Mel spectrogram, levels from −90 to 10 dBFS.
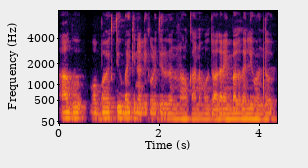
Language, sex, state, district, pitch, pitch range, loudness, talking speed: Kannada, male, Karnataka, Koppal, 100 Hz, 95-110 Hz, -19 LUFS, 125 wpm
